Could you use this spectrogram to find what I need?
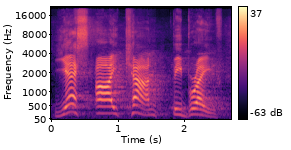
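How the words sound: It is said forcefully, with strong conviction.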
